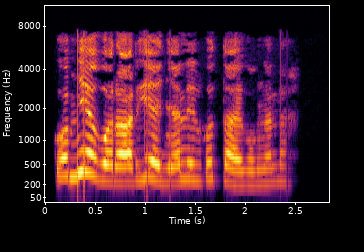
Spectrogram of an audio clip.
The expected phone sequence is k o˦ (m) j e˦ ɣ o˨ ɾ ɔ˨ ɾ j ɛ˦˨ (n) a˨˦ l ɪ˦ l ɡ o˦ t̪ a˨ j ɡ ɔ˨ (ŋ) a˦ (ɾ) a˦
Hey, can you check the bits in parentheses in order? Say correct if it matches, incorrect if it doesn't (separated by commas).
correct, incorrect, correct, incorrect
